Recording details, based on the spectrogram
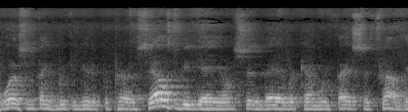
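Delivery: ordinary talk, nothing marked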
